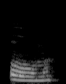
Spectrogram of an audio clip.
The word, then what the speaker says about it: Om: of an Lipson and we say ohm and from there people thought that it's a three syllable boom it is just a sound oh there's a name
